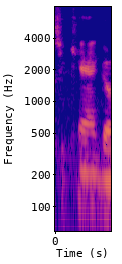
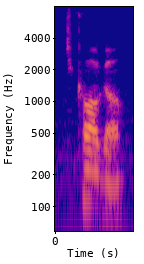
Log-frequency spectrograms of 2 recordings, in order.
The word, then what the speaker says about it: Chicago: it different there Chicago it's not Chicago it's Chicago coo Chicago because uh Chuck buddy that sings and plays keyboards uh my buddy there uh he's from Chicago and that's how he pronounced is it so white socks thank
